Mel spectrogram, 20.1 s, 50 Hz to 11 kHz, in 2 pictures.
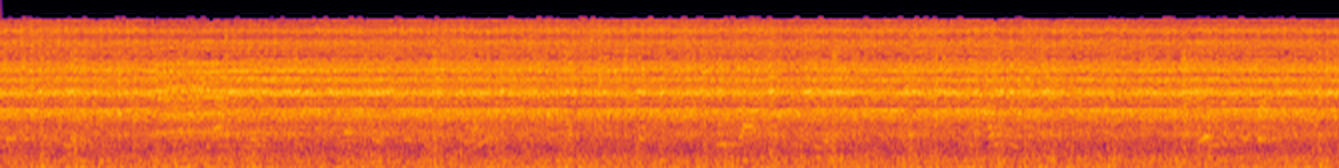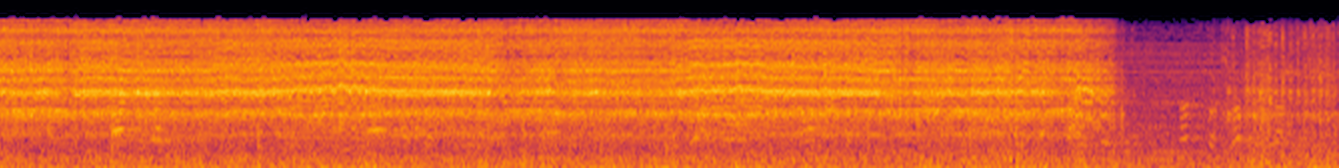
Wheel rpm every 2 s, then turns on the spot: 160, 160, 160, 160, 160, 160, 160, 160, 160, 40.
18-20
